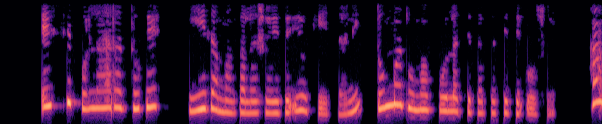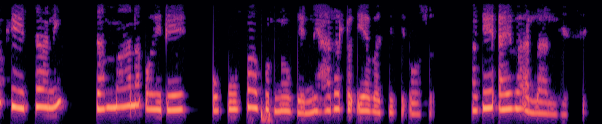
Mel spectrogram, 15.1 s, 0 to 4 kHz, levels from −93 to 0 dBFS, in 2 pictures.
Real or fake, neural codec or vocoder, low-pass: real; none; 3.6 kHz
